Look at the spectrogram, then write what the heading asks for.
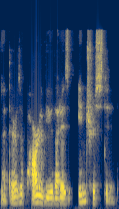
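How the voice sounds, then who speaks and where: Creaky-voiced man guiding meditation. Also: medium pitch, steady tone. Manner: contemplative, unhurried, with long pauses between short phrases. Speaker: meditation teacher. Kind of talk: guided meditation talk.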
